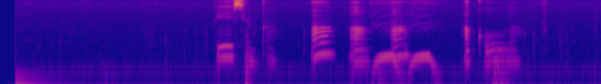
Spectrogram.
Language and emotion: Russian, sad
